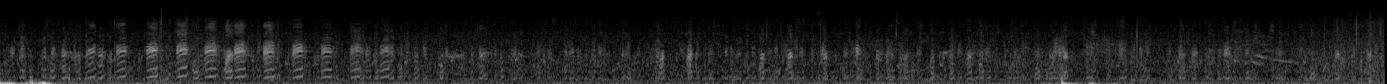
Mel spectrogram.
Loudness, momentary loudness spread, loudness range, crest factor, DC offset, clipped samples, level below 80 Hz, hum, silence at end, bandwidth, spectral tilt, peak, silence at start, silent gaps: -38 LUFS; 12 LU; 9 LU; 26 dB; under 0.1%; under 0.1%; -40 dBFS; none; 0 s; 16 kHz; -3.5 dB/octave; -12 dBFS; 0 s; none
